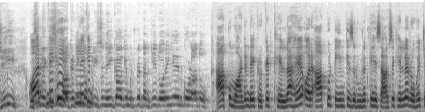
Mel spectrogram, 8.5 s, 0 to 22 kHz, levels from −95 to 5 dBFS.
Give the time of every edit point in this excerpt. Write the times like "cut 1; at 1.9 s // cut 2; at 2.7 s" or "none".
cut 1; at 4.1 s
